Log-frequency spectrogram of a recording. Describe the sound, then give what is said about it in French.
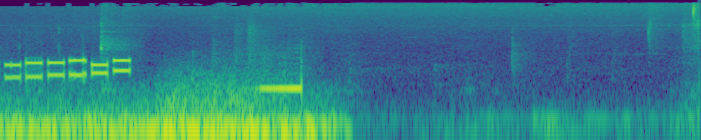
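Touch-tone keypad dialing a number to a switchboard: a quick run of short dual-tone beeps, then a brief single tone, after which a low rumble drops away to quiet line hiss. “on compose le numéro au standard, s'il vous plaît.”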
